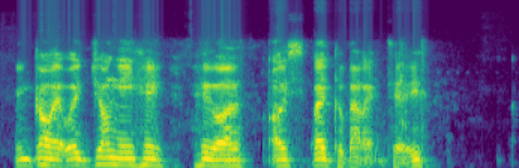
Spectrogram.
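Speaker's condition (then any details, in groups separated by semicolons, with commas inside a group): Cerebral palsy; affects muscle movements; diagnosed young, tires extremely quickly; speech affected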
